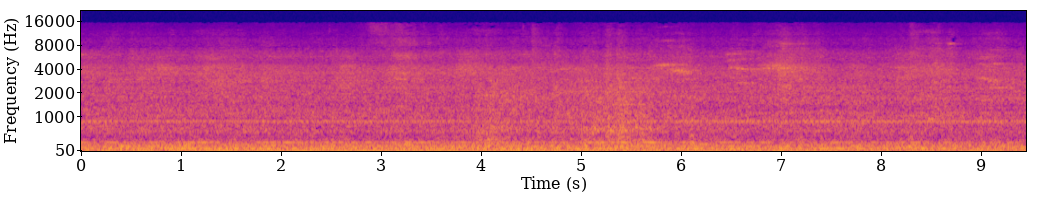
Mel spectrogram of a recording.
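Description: Electric suburban passenger train running at speed, heard from inside the carriage: a steady rumble of wheels on rails with a thin steady whine over it.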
